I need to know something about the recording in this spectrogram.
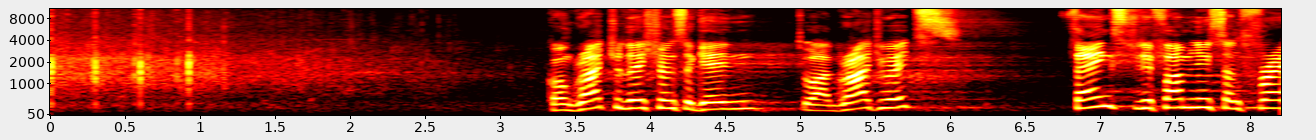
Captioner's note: cheers and applause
